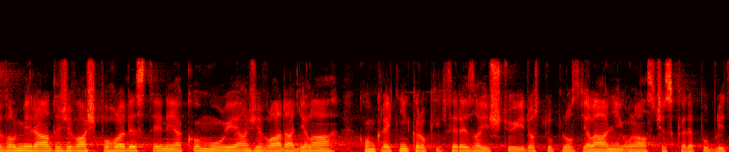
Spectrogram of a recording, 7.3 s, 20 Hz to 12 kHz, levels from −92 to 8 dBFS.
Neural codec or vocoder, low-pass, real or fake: none; 7.2 kHz; real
